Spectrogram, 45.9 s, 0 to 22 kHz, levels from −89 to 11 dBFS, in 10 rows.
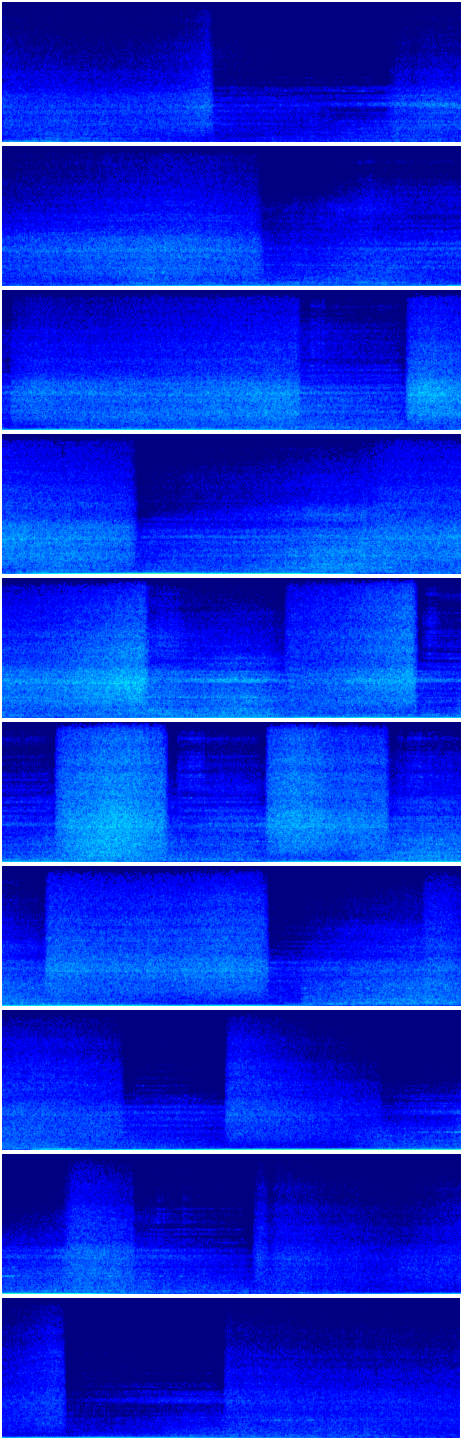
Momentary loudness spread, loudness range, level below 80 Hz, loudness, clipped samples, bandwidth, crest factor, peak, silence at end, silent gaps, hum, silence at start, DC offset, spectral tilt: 13 LU; 11 LU; -64 dBFS; -51 LUFS; under 0.1%; over 20 kHz; 20 dB; -34 dBFS; 0 s; none; none; 0 s; under 0.1%; -2 dB/octave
